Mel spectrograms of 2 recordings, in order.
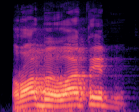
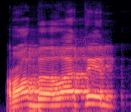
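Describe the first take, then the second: The two takes are said the same way.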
